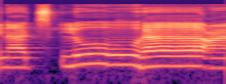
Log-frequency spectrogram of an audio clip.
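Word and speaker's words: نتلوها: tanda berdiri tilka ayatullahi natluha Alaika natl Ha lu panjang dua harakat karena ada wau sukun diawali dengan Dom domah ha juga panjang dua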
